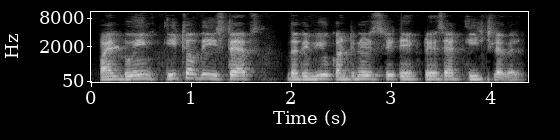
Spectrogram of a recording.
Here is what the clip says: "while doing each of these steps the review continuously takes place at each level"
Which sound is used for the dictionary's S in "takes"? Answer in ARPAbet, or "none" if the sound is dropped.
none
